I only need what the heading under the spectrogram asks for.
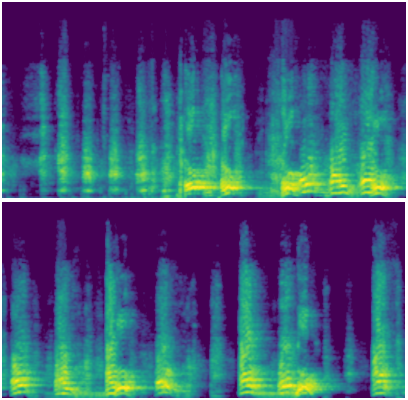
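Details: Pomeranians in duet barking, a rapid run of high, sharp yaps with ringing harmonics, overlapping and tumbling over one another with barely a pause across eight seconds.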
